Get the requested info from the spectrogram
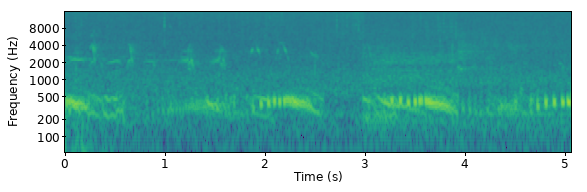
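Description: A pigeon gives low, throaty rolling coos in bouts about every second and a half, each swelling then fading; faint high chirps from small birds sound behind.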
